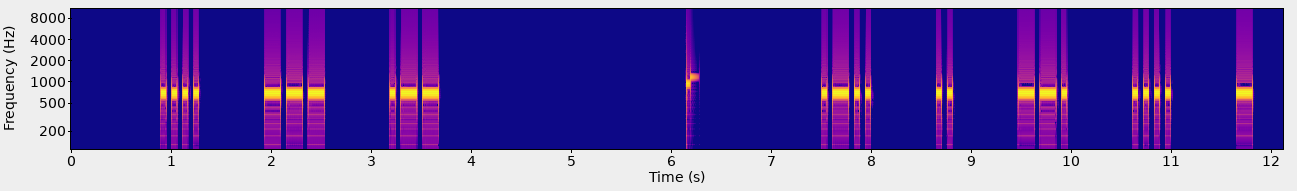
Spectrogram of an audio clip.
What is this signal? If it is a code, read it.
Morse code, heard as a keyed tone, about 22 wpm, spaced as for 10 wpm, 700 Hz. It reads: HOW LIGHT
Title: 4x Character Spacing - Top 300 Words - 22wpm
